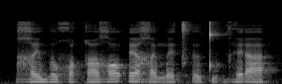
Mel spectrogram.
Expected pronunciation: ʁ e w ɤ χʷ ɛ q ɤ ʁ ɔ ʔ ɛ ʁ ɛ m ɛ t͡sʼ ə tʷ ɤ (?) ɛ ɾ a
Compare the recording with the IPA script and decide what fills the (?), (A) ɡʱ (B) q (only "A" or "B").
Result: A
